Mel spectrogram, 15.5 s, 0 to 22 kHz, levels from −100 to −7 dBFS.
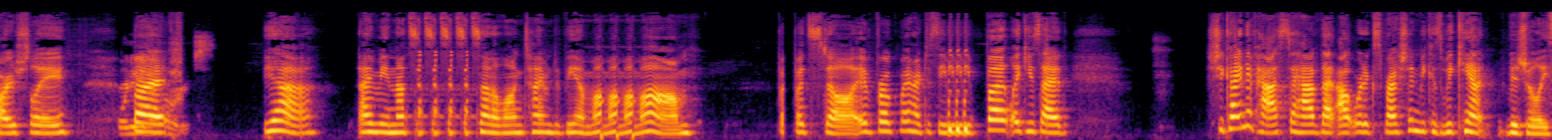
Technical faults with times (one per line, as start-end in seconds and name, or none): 4.17-4.79 repeated frames
6.00-6.47 repeated frames
7.83-7.98 repeated frames
9.47-9.71 repeated frames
